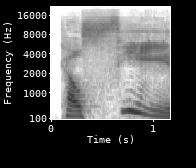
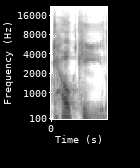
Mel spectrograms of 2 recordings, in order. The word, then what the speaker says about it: Kelce: Taylor Swift and Kelsey Travis Kelsey not kelkey like I've heard a couple people pronounce we do have some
